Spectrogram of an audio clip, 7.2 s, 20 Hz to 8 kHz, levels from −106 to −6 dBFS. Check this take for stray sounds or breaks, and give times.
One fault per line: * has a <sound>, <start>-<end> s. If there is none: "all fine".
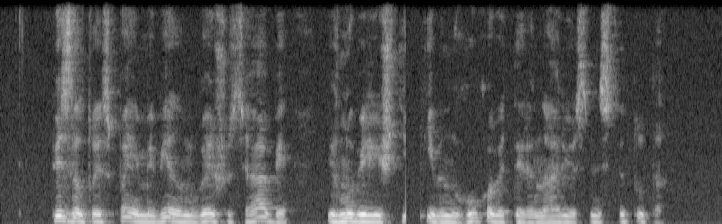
* has a dropout, 4.0-4.2 s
